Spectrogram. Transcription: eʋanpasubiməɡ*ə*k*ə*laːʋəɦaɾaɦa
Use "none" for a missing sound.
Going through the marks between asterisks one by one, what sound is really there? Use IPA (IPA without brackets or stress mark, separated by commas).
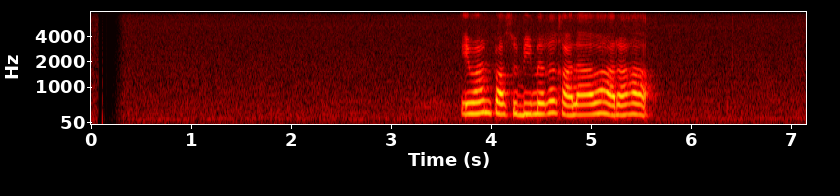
ə, a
